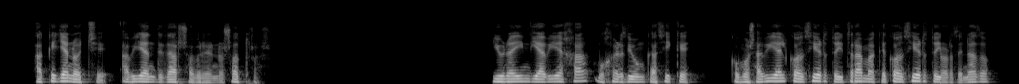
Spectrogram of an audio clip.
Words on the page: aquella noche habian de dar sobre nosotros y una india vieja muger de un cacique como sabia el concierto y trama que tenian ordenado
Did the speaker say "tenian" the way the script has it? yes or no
no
